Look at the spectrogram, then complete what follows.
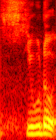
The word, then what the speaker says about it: pseudo: इसको अगर इंग्लिश में बोलेंगे तो क्या बोलेंगे, स्यूडो, स्पेलिंग पी से शुरू होती है लेकिन स्यूडो बोलते हैं इसको, ठीक है, स्यूडो, ई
